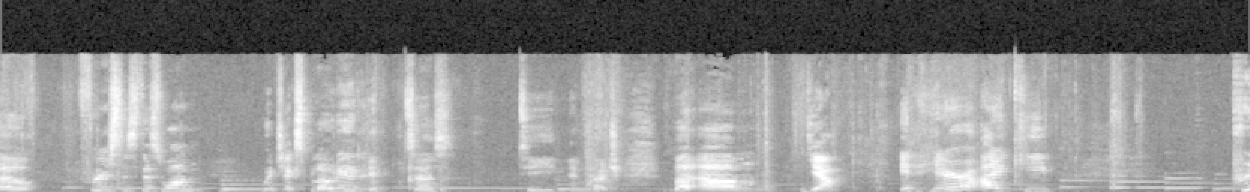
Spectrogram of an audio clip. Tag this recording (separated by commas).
Speech, Music, inside a small room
